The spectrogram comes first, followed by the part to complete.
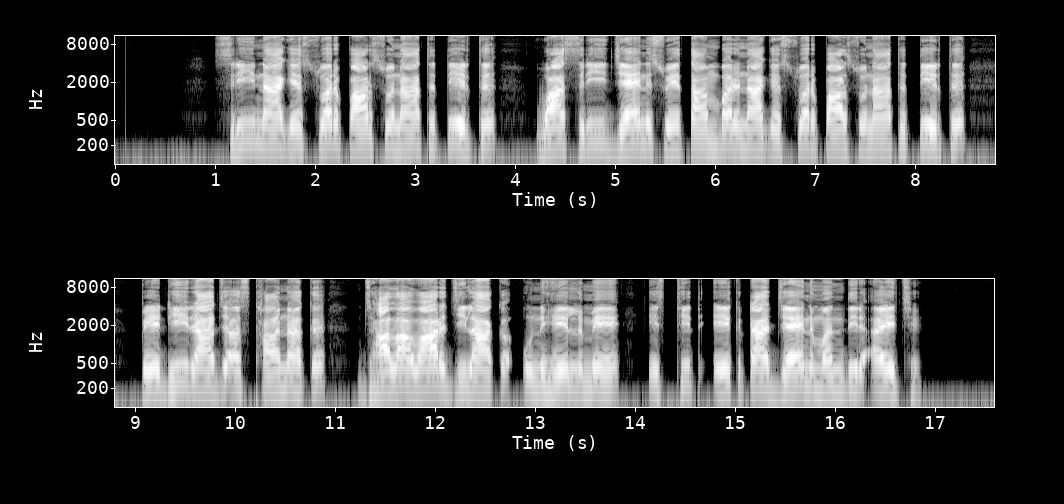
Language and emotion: Maithili, neutral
